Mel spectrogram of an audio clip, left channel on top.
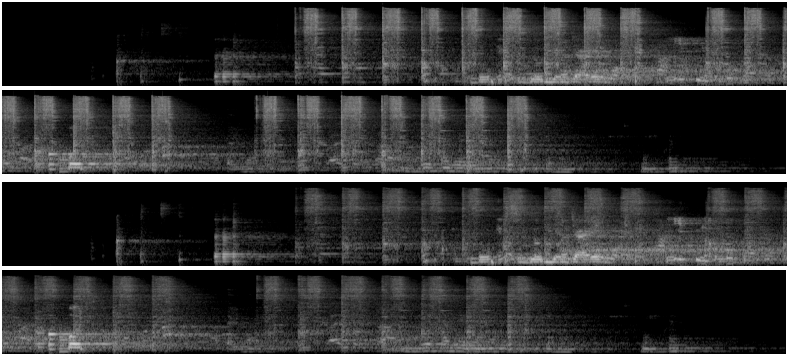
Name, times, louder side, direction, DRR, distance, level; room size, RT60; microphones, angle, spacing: sound 1, 2.9-6.4 7.0-9.6 10.4-13.1, left 9 dB, 45° left, 0.4 m, -26 dB
voice 1, 4.2-6.1 6.6-7.5 8.2-8.7, right 4 dB, 30° right, 4 dB, 0.3 m, -26 dB
voice 2, 4.9-6.8 7.2-9.6 9.9-10.6 11.1-11.9, right 1 dB, 15° right, -3 dB, 2.0 m, -38 dB
sound 2, 5.6-11.6, right 4 dB, 85° right, 0.7 m, -42 dB
voice 3, 11.7-13.6 14.2-14.6, right 1 dB, 15° left, -2 dB, 1.2 m, -38 dB
25.0 x 11.0 x 2.5 m, 3.0 s
head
